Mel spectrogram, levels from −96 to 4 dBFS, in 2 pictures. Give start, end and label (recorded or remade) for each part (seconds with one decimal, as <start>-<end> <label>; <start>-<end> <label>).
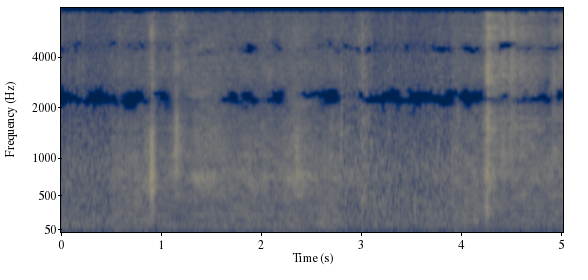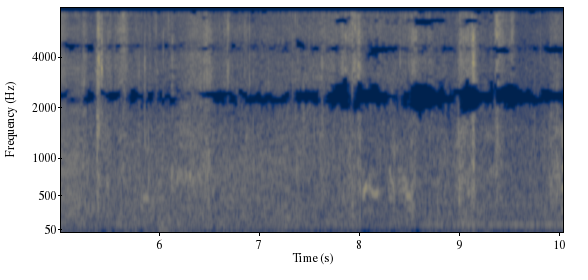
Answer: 0.0-0.5 recorded; 0.5-2.8 remade; 2.8-3.9 recorded; 3.9-5.2 remade; 5.2-10.0 recorded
